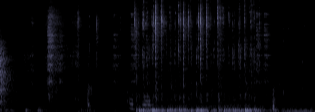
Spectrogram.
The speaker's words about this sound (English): I just need to type out a lot of shit, that's why.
